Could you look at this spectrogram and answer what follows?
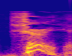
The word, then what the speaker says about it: Shari: That's Sherry spelled S-H-A-R-I, but pronounced Sherry, as in have a very merry Sherry's Berries Christmas.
